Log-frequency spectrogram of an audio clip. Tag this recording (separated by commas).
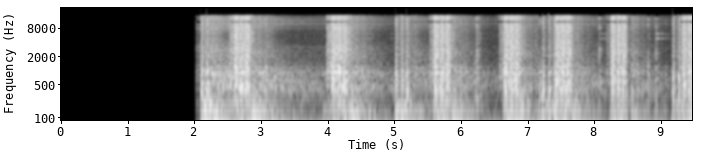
Machine gun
